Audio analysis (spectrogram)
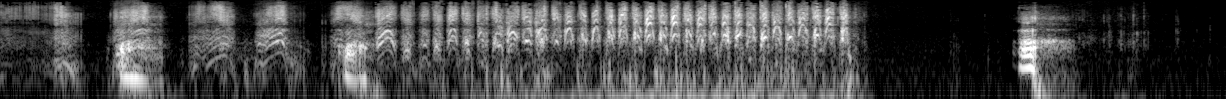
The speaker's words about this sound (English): Came in a little protective pouch. With a zipper? Here, let's do the zipper.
